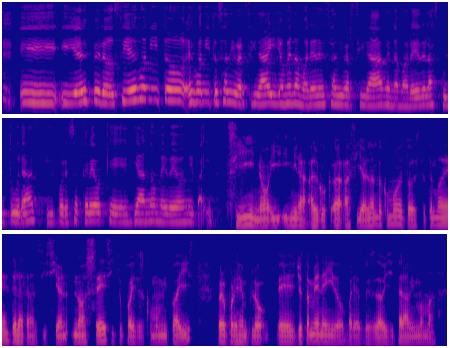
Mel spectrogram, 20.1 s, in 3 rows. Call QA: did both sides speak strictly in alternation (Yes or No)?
Yes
